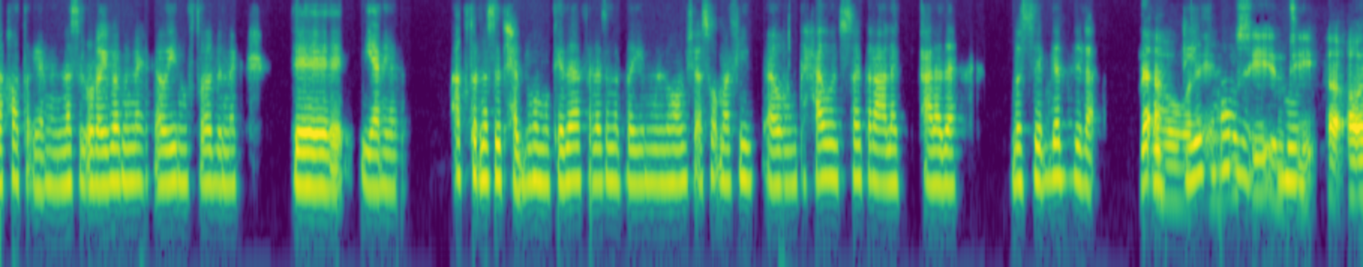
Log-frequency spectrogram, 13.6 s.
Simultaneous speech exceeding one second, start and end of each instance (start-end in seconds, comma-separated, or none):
11.5-12.9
